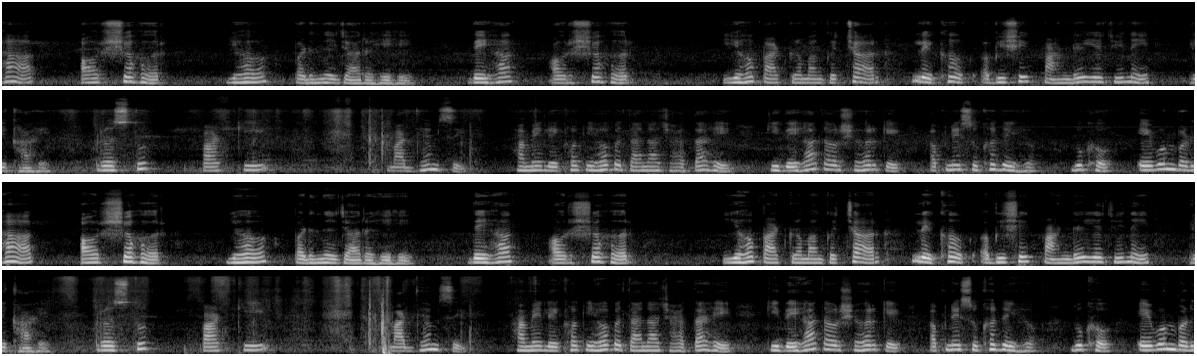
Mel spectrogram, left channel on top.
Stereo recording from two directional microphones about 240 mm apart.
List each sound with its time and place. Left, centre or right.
0.0 s a woman's voice: right
11.9 s speech: centre
15.1 s a sound: right
15.8 s speech: centre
